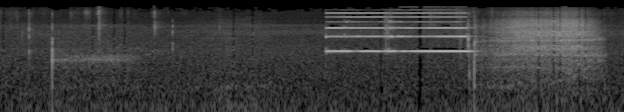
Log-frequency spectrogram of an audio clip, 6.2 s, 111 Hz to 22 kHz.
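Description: A multimeter in continuity mode, tested on circuit traces during the repair of a 1980s Pocket Simon handheld game, gives a steady electronic beep of about a second and a half, with soft clicks of the probes before it and a brief hiss after.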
